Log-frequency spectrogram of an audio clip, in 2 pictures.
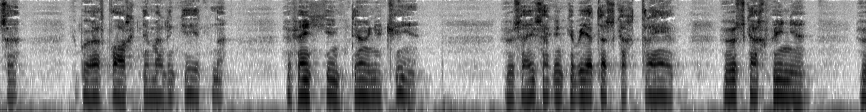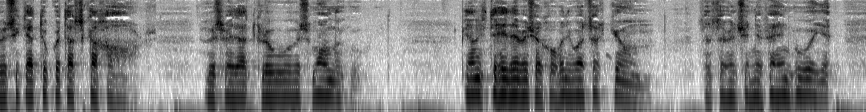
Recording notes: recorded at North Harris Free Church, on the evening of Sunday 21st August 2022.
